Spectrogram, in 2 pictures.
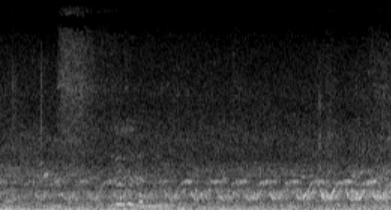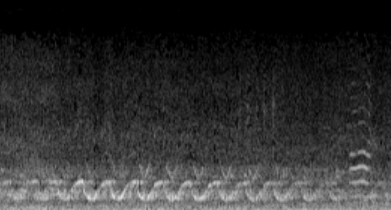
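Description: Emergency vehicle siren in a fast yelp, its pitch swooping up and down about three times a second, growing louder to a peak about two-thirds of the way through.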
